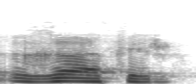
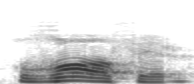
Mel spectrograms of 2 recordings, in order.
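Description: First: The long a vowel sounds light and thin. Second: The long a vowel sounds heavy and full. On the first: The speaker calls it wrong. "نمیگوین غافر" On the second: The speaker calls it right. "الف هم درشت تلفظ میشه"

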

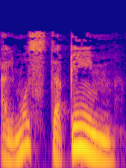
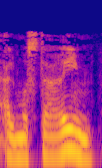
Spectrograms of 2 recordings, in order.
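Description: First: The q sound is a hard, firm q. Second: The q sound is soft, like a gh. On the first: The speaker calls it right. "قاف رو همونجوری که فارسی ما میگیم" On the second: The speaker calls it wrong. "حرف قاف رو شبیه قین میگن"

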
